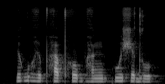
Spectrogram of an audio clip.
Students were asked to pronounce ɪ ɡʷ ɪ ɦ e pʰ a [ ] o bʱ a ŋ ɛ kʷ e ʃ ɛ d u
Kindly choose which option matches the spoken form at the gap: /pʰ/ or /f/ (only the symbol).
pʰ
